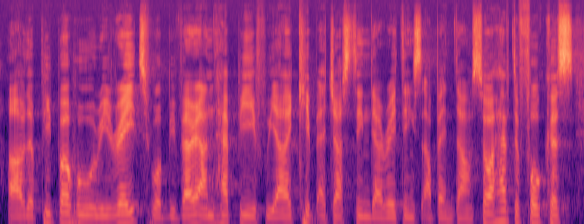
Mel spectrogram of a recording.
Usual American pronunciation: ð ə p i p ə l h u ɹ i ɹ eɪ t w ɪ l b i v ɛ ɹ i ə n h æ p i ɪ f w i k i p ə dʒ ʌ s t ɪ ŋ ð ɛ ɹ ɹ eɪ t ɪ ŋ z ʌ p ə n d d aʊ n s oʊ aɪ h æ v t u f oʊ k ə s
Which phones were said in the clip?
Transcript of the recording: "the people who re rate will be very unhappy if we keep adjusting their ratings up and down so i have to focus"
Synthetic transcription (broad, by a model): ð ə p i p ə l h u ɹ i ɹ eɪ t w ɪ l b i v ɛ ɹ i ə n h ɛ p i ɪ f w i k i p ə dʒ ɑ s t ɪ ŋ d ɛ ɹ ɹ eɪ t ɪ ŋ s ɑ p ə n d d aʊ n s oʊ aɪ h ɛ f t u f oʊ k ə s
